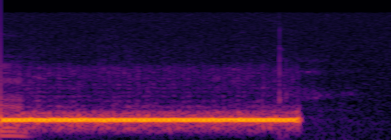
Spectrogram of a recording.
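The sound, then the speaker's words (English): Ringback tone on an outgoing phone call: a loud, steady single-pitched tone that holds for about one and a half seconds, then cuts off abruptly into silence. “Come down on that ringer a little bit. Here we go. He might not answer,”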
